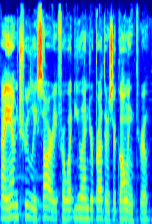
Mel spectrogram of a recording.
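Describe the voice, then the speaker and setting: A woman acting an earnest, scholarly young female tutor with a fairly low voice. She speaks with measured, formal precision and a guarded composure, over soft music in an audio drama. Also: steady tone, close to an everyday voice.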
